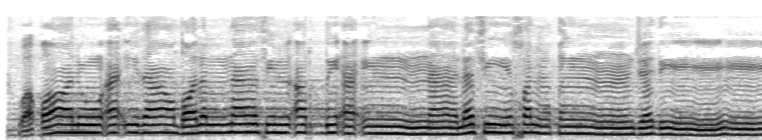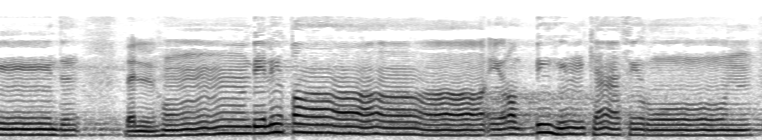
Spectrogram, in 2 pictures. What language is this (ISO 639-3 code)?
ara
